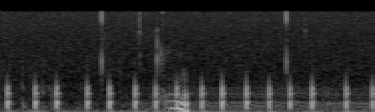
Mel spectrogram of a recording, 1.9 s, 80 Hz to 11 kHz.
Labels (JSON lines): {"label": "biophony, knock croak", "recorder": "SoundTrap 300"}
